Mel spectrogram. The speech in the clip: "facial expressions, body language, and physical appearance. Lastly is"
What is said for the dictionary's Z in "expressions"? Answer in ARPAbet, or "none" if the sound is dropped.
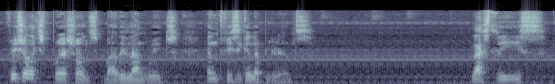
S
